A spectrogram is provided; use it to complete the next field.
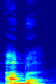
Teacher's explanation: Ba ini harus dipantulkan ketika sukun. Ab, baik qalqalahnya sugro ya maupun kubro.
